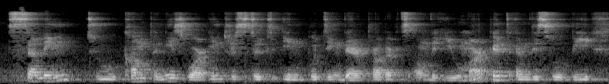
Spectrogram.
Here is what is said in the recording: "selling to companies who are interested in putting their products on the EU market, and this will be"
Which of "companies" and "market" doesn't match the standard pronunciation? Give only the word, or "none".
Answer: none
